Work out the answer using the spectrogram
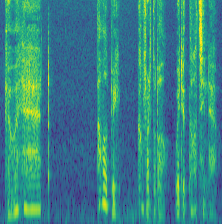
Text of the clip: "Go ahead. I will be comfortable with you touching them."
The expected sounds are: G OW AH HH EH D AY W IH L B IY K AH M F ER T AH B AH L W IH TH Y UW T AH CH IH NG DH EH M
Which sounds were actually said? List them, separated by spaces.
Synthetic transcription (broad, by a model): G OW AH HH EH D AY W IH L B IY K AH M F ER T AH B AH L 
